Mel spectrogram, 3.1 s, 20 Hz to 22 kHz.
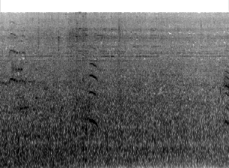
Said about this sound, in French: Il est 11h, on laisse passer une petite mouette ici.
